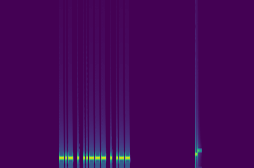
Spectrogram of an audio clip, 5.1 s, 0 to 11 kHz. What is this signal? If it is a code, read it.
Morse code, heard as a keyed tone, about 39 wpm, 700 Hz. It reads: KE2EW
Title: USA Call Signs - 5 Characters - 3x Character Spacing - 40wpm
